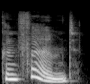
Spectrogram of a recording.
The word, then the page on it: confirmed: British English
